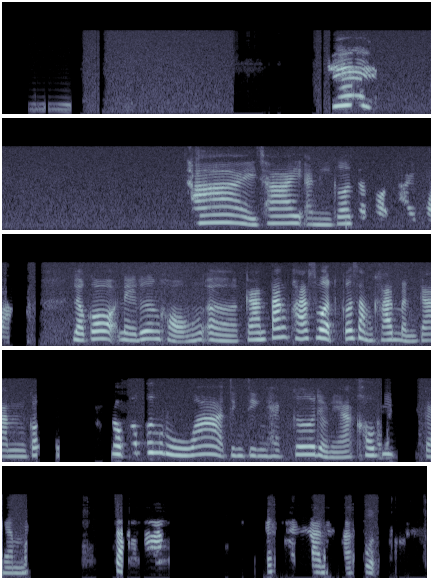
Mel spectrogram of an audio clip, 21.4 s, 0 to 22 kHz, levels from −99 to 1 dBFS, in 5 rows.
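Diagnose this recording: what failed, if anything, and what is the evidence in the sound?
The call processing stage is at fault here, specifically the echo canceller. In the first 3.0 s the room sound gets pushed down hard while the far end is playing out of the loudspeaker, dropping by as much as about 40 dB. About a second of that stretch is affected in total. That's background gated by the echo canceller: it clamps the mic whenever it thinks there's echo, then lets the ambience back in once it releases.

There's also the other side's voice leaking through. A faint second voice sits well under the talker from 0.29 to 0.72 s, roughly 20 dB down. It comes back for longer from 14.12 to 20.71 s, a bit stronger at roughly 15 dB below. The likely cause is the echo canceller not fully subtracting the loudspeaker signal from the mic, so residual far-end audio rides along with the near-end talker.

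Then there's speech suppressed in double talk, again likely the canceller's doing, as it gets confused when both ends talk and ducks everything. There's a slight dip of a few dB at 3.28 to 3.33 s. At 8.65 to 8.87 s the voice drops out deeply, near 40 dB. The big one runs from 13.24 to 21.26 s, with around three seconds of chopped, deeply suppressed speech scattered through it, overlapping that stretch of leaked far-end voice.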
